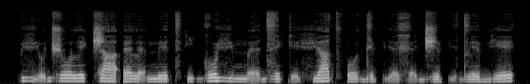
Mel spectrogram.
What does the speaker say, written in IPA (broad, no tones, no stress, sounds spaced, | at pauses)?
vʲ o̰ d͡ʒ o l ɪ t͡ʃ a ʔ ɛ l ɛ̰ m ɪ t͡sʼ i ɡ o vʲ ʊ m ɛ̰ d͡z e k ḛ fʲ a t͡sʼ o d ɪ pʲ ɛ̰ x ɛ̰ d͡ʒ ɪ pʲ ɛ̰ d l ɪ bʲ e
